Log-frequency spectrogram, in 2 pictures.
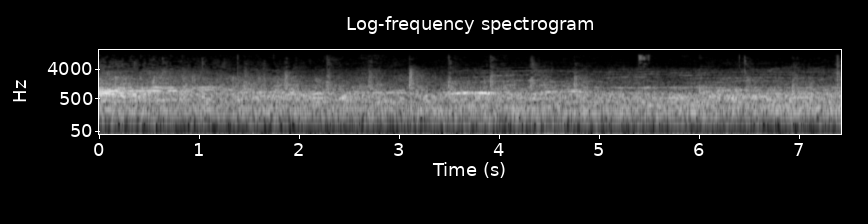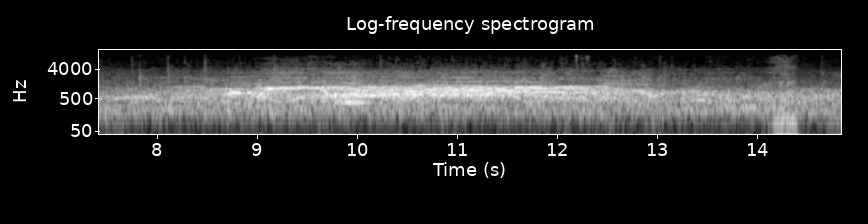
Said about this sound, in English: Now give her a hand clap.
